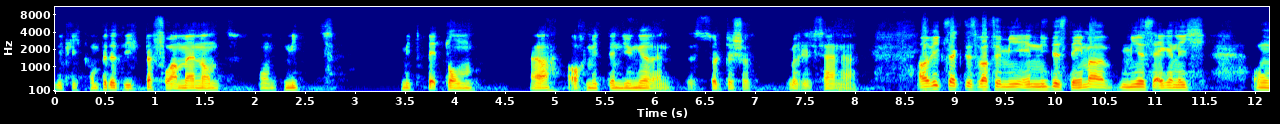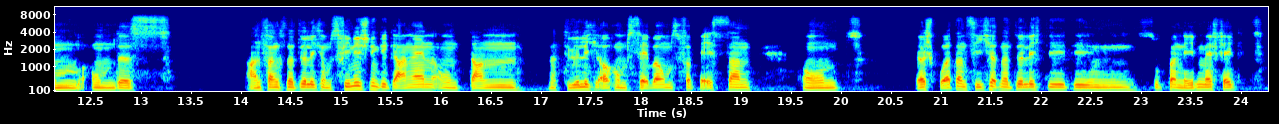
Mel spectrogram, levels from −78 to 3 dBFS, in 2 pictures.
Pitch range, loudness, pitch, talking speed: 95-105 Hz, -19 LUFS, 100 Hz, 150 wpm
